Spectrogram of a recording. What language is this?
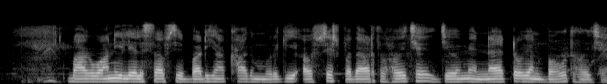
Maithili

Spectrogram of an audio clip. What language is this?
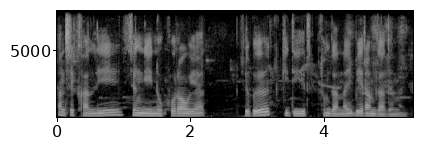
Bodo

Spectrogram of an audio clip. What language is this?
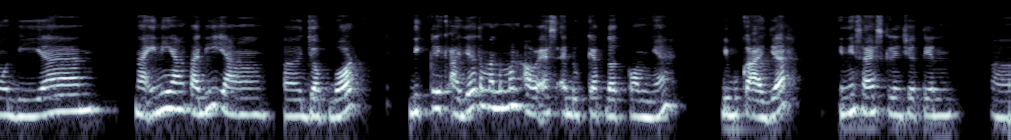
Indonesian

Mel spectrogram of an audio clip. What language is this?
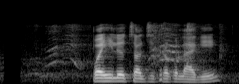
Nepali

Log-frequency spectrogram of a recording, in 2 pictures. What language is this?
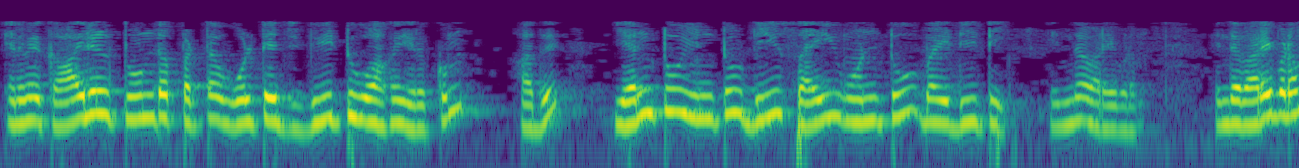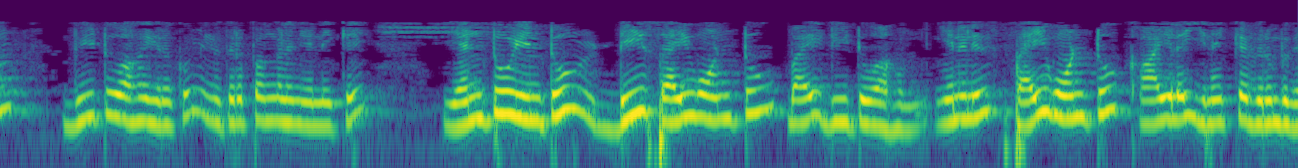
Tamil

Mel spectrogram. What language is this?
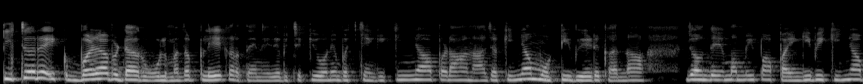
Dogri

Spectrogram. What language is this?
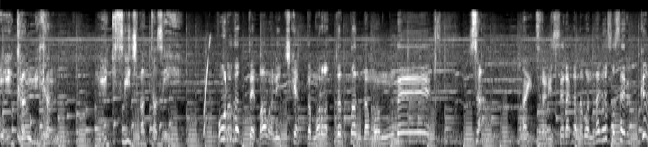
Japanese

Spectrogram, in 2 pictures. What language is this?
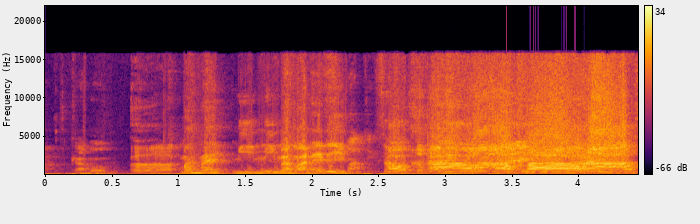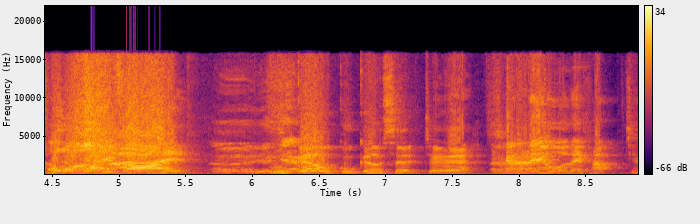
Thai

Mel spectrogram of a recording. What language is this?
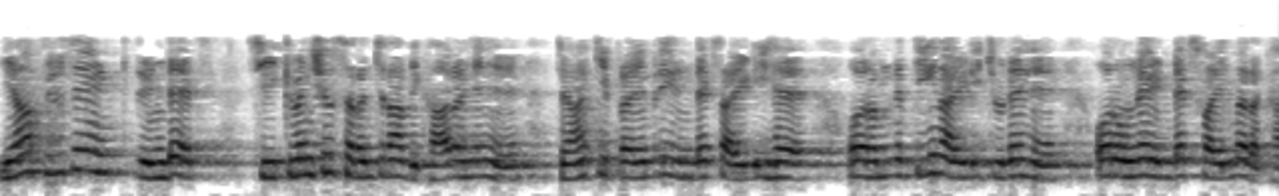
Hindi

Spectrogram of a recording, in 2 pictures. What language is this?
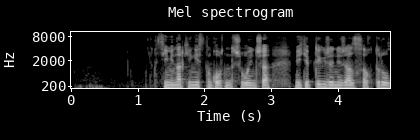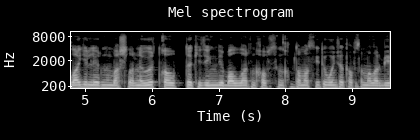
Kazakh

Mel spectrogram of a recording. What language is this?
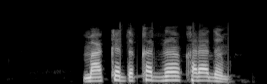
Uzbek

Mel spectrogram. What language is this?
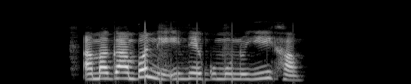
Kinyarwanda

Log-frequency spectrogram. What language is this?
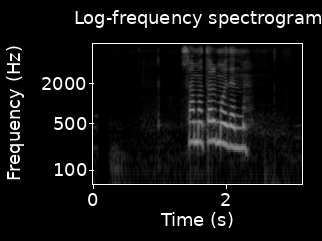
Nepali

